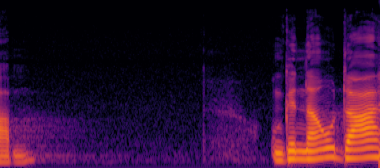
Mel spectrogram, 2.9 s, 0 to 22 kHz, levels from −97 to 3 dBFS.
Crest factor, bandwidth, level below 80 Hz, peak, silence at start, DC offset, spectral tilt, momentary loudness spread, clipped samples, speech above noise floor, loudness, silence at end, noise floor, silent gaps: 20 dB; 13 kHz; -76 dBFS; -8 dBFS; 0 s; under 0.1%; -7 dB/octave; 16 LU; under 0.1%; 46 dB; -26 LUFS; 0 s; -71 dBFS; none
